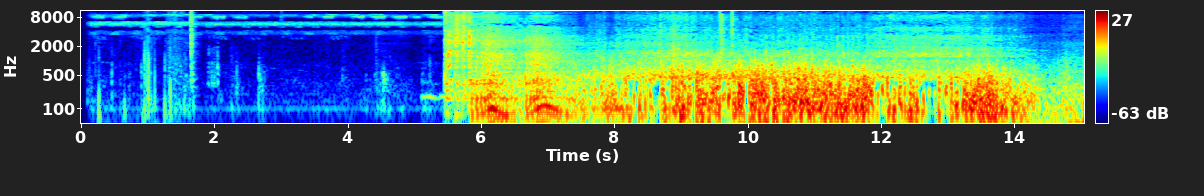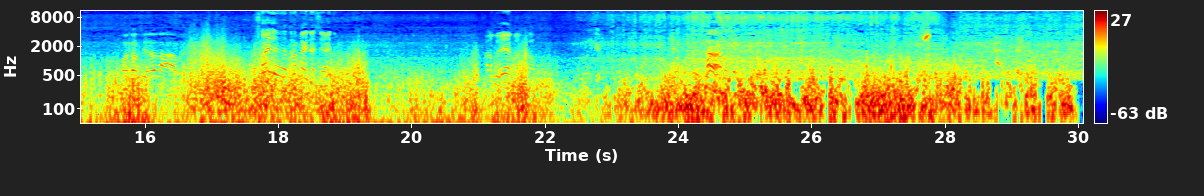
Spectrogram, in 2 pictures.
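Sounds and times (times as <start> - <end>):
motorcycle engine running: 5.4 - 17.7, 22.1 - 30.0.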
